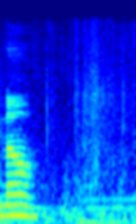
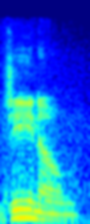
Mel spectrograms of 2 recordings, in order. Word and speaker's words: gnome: See that little skeleton behind that one gnome? You know, they actually prefer you pronounce the G. Gnome. Yeah. Well, depending on how young they are, some of them are called genome.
